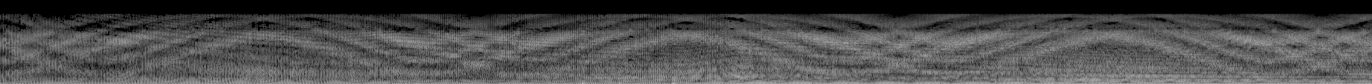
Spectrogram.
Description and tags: Reese synth high-passed and a phaser.
high-pass, synth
